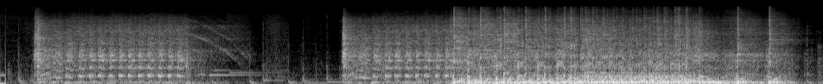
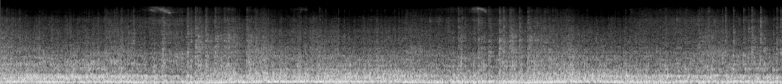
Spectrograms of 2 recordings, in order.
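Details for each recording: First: S550 Mustang swapped with a 7.3L Godzilla V8 and MT82 transmission, first crank with spark confirmed but injectors unplugged and fuel pump not priming. Starter spins the engine in a steady rhythmic chug but it never catches; no fuel delivery. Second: S550 Mustang swapped with a 7.3L Godzilla V8 and factory MT82 transmission, first start: deep, heavy V8 rumble holding strong and steady through the revs, no knocks or misses; a healthy engine running fine.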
